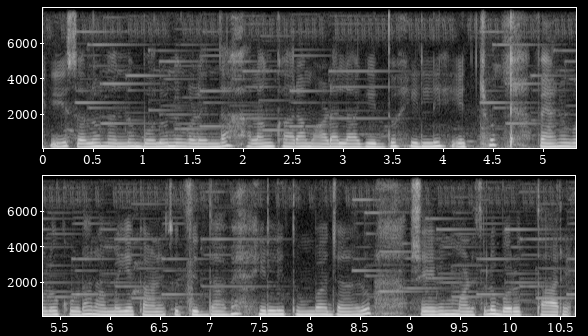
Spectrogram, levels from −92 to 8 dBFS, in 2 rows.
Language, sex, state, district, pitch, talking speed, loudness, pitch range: Kannada, female, Karnataka, Mysore, 190 Hz, 100 wpm, -16 LUFS, 185-200 Hz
